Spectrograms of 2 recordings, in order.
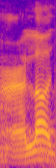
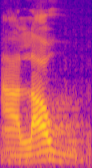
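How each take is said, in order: First: The syllable ends plainly without a w glide. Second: The syllable ends with an added w glide. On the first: The speaker calls it right. "hilangkan wawunya" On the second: The speaker calls it wrong. "jadi bukan alau ada wawunya"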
